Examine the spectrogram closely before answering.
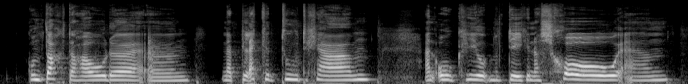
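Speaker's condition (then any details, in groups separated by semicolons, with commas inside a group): Deafness with cochlear implant; congenital, implant from age two, magnet in head, cochlear electrodes, once robotic sound, pain, stopped use; speech therapy to practise speech, says speaks very well now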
